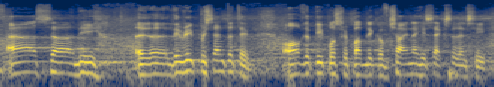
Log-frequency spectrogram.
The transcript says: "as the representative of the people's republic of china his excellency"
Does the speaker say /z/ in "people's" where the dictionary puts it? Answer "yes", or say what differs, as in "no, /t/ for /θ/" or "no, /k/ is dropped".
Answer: no, /s/ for /z/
